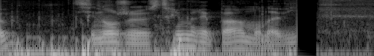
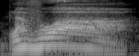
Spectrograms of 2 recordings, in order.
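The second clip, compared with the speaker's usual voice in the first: louder, drawn-out exclamation; dramatic exclamation; 3 semitones higher, 4 dB louder than usual. Acted. Player repeating that he hears the voice, as a dramatic exclamation. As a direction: stretch out "voix" and swell it dramatically. Echoes mysterious voice in game.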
